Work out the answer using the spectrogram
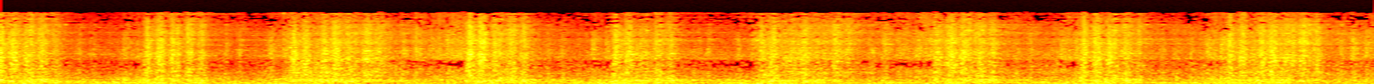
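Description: Double-stack intermodal container freight train rolling past, its wheels clattering on the rails in a steady rhythm about every second and a half over a constant low rumble.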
